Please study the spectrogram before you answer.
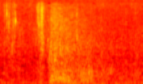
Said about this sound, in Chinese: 天空再次传来一阵阵闷雷，云浪翻滚。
